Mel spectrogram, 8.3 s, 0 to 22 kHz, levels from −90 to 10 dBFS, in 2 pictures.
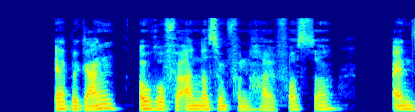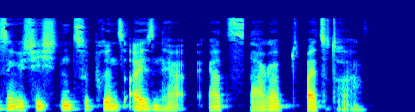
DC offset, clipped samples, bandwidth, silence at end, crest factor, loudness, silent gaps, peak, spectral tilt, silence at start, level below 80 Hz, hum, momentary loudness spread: under 0.1%; under 0.1%; 11.5 kHz; 0.5 s; 24 dB; -24 LUFS; 1.35-1.39 s, 3.56-3.92 s, 6.19-6.23 s, 6.59-6.64 s, 7.17-7.21 s; 0 dBFS; -5.5 dB/octave; 0.55 s; -54 dBFS; none; 11 LU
